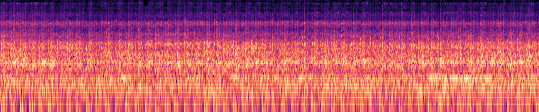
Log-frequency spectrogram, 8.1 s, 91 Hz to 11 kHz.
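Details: 1931 John Deere GP two-cylinder tractor, first run after carburetor repair. Steady low putt-putt at about three and a half beats a second, no misses or knocks; idles nicely, smokes a little.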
